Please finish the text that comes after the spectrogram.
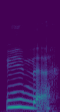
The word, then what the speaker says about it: humeur: The correct pronunciation is humeur. Let's break this down. So when you have the letter H in French, it's always silent.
